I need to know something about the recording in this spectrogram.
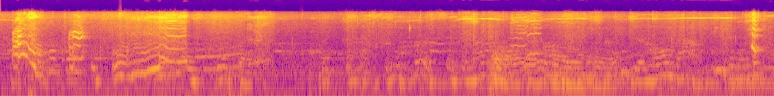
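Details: Puppies playing and wrestling, making weird sounds: a string of high, wavering whimpers and squeals with yips, rising and falling, plus scuffling noises and some human voices.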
